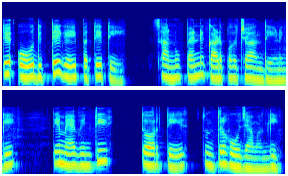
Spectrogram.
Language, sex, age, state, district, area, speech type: Punjabi, female, 18-30, Punjab, Muktsar, rural, spontaneous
